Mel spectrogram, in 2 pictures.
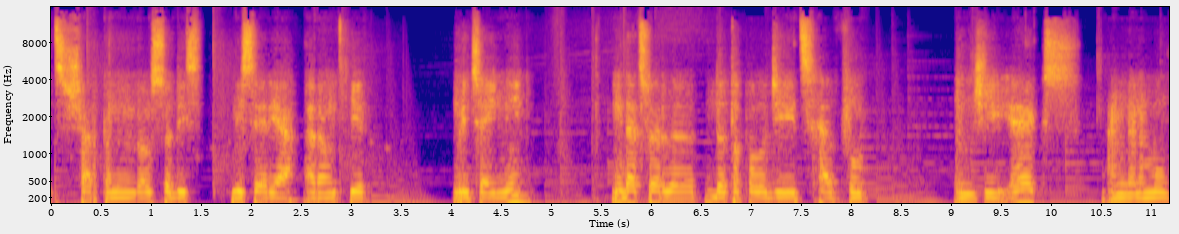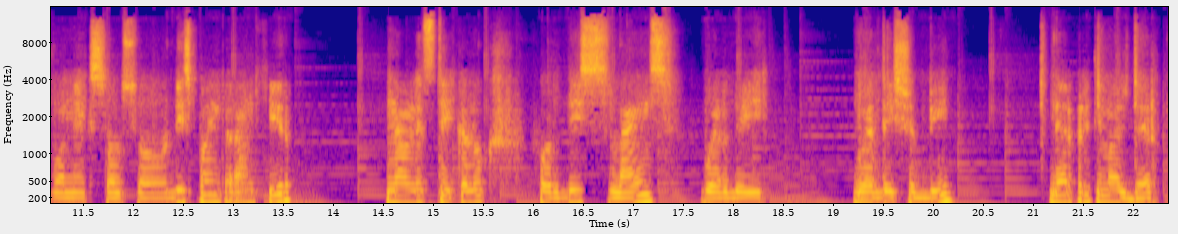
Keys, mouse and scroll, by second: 0.6 middle click, 5.2 scroll down 2, 5.5 shift+middle click, 5.9-6.3 middle drag, 7.4 click, 8.0 scroll up 2, 8.6 click, 8.6 g, 8.6 y, 9.2 x, 9.7 click, 11.0 g, 11.3 x, 12.4-12.9 drag, 12.9 scroll down 1, 14.0 scroll up 1, 16.9 ctrl+click, 18.7 click, 19.1 scroll up 3, 19.5 shift+middle click, 20.4 scroll up 1, 20.8 scroll down 1, 21.1 middle click, 21.9 shift+middle click, 22.0 middle click.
